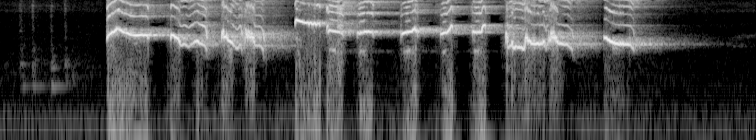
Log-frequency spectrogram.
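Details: Orange-headed thrush song from a young forest bird, meant to excite other thrushes: nearly three seconds of rich, rapid whistles mixing rising and falling slurs with brief chattering notes, ending on a downward whistle.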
